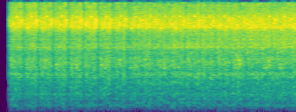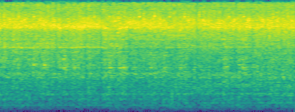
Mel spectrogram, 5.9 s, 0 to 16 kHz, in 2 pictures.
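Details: 2002 Lincoln Town Car V8 at idle: fast, light knock about three a second that goes away when driving; owner suspected oil pump or bearings, but a failing driver's side catalytic converter was the cause and replacing it stopped the knock.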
